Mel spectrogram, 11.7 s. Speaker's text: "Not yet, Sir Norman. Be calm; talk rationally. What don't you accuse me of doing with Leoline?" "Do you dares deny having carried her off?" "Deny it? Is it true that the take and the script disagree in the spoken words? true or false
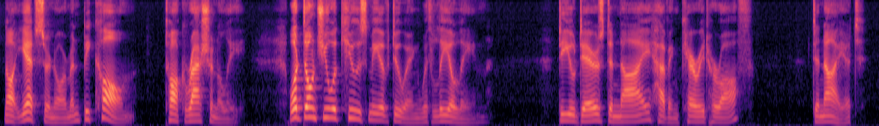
false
